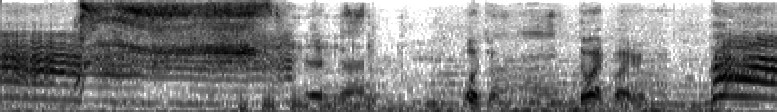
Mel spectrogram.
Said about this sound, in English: This week, we have a screaming monkey and the monkey's owner or boyfriend.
